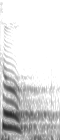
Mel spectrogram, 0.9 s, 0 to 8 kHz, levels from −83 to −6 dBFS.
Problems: none marked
